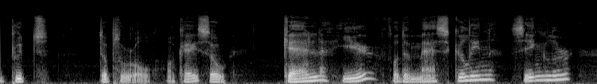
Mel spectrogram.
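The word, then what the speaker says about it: quel: S feminine plural and the good news is that you will pronounce them the same way all right so k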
